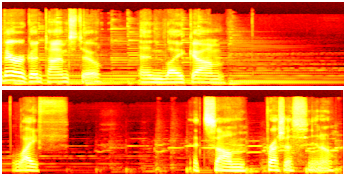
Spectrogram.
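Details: Person with aphasia speaking haltingly, with fillers and fragmented phrases: aphasia.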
